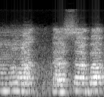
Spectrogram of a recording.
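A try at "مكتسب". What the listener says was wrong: اس کو آپ نے مکتسبہ نہیں پڑھنا، ٹھیک ہے، مکتسب، مکتسب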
